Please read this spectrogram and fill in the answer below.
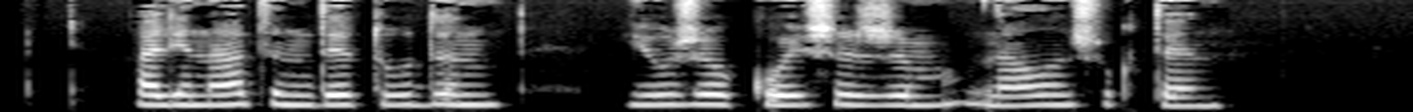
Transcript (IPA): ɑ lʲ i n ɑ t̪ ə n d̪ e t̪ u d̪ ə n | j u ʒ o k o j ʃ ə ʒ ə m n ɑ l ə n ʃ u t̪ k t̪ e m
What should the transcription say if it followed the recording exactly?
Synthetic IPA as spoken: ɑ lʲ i n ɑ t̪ ə n d̪ e t̪ u d̪ ə n | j u ʒ o k o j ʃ ə ʒ ə m n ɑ l ə n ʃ u k t̪ e n

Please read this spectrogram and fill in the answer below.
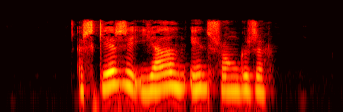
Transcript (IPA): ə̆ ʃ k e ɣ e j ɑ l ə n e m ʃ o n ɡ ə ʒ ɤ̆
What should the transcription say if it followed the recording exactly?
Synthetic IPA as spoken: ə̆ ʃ k e ʒ e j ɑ l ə n e n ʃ o ŋ ɡ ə ʒ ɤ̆

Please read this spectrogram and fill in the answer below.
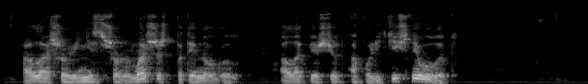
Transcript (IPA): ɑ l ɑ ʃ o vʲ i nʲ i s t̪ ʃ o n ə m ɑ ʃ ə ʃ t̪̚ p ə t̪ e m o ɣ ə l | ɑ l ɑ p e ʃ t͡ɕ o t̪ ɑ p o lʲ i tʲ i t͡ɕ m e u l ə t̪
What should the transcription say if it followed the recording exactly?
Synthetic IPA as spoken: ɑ l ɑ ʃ o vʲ i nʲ i s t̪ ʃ o n ə m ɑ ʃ ə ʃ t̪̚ p ə t̪ e n o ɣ ə l | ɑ l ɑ p e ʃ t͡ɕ o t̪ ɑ p o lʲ i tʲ i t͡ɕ n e u l ə t̪

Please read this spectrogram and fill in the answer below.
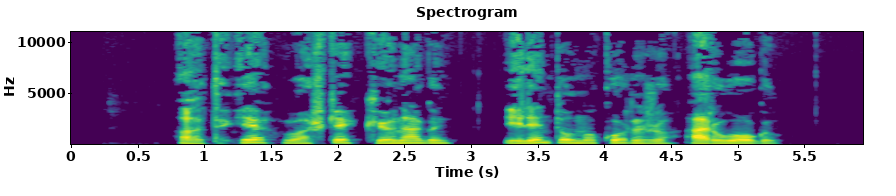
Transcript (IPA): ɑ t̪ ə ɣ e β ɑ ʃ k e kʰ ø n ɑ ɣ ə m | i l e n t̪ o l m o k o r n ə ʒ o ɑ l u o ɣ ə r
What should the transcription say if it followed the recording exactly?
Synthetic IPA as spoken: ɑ t̪ ə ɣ e β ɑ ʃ k e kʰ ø n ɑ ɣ ə n | i l e n t̪ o l m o k o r n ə ʒ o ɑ ɾ u o ɣ ə l

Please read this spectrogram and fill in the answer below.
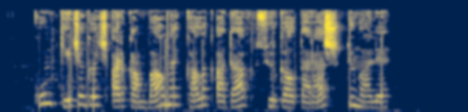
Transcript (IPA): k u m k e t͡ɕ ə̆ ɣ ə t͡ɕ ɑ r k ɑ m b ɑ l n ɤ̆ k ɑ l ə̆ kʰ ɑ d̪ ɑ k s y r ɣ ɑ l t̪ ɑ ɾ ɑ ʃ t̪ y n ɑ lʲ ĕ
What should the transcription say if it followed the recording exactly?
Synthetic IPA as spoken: k u m k e t͡ɕ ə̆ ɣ ə t͡ɕ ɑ r k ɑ m b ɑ l n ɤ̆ k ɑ l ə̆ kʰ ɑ d̪ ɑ k s y r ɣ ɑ l t̪ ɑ ɾ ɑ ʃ t̪ y ŋ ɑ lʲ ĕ

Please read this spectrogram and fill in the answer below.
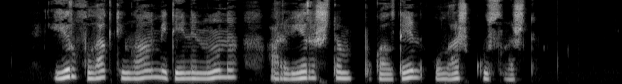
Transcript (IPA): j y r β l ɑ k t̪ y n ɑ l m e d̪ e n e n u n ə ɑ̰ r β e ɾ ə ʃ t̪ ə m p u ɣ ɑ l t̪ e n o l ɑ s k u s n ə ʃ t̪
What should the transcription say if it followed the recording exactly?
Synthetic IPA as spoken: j y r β l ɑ k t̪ y ŋ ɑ l m e d̪ e n e n u n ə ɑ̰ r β e ɾ ə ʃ t̪ ə m p u ɣ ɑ l t̪ e n o l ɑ ʃ k u s n ə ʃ t̪

